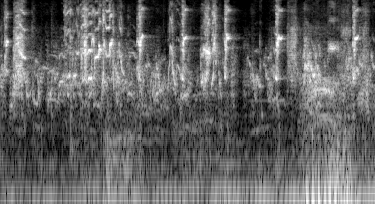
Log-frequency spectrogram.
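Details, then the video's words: Lovebirds, mixed colour mutations, giving sharp squawking chirps in quick irregular bursts, some thin whistled squeaks mixed in, a low rumble near the end. "Lovebirds singing & chirping sounds - All mutation sounds"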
